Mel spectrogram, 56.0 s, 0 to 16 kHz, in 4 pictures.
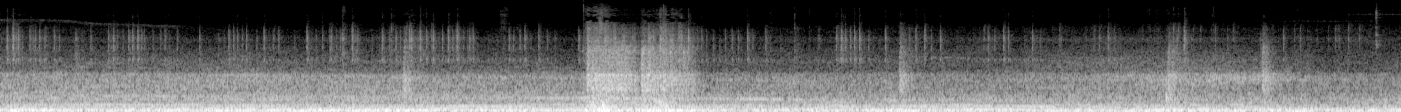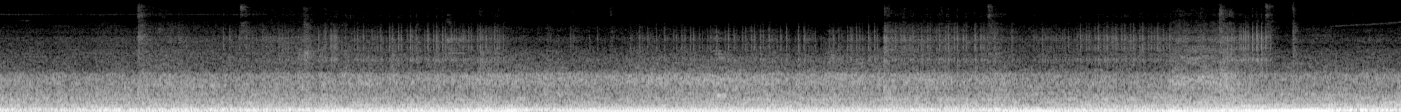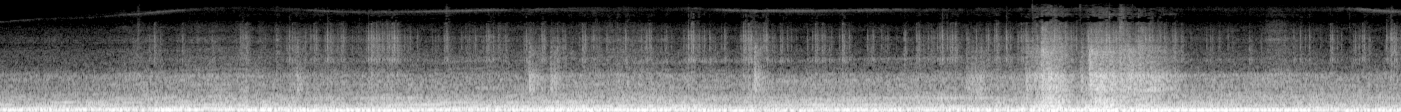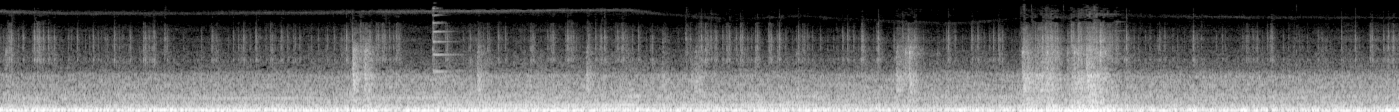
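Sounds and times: bus diesel engine: 0.0s - 56.0s
high whine: 46.3s - 47.2s.

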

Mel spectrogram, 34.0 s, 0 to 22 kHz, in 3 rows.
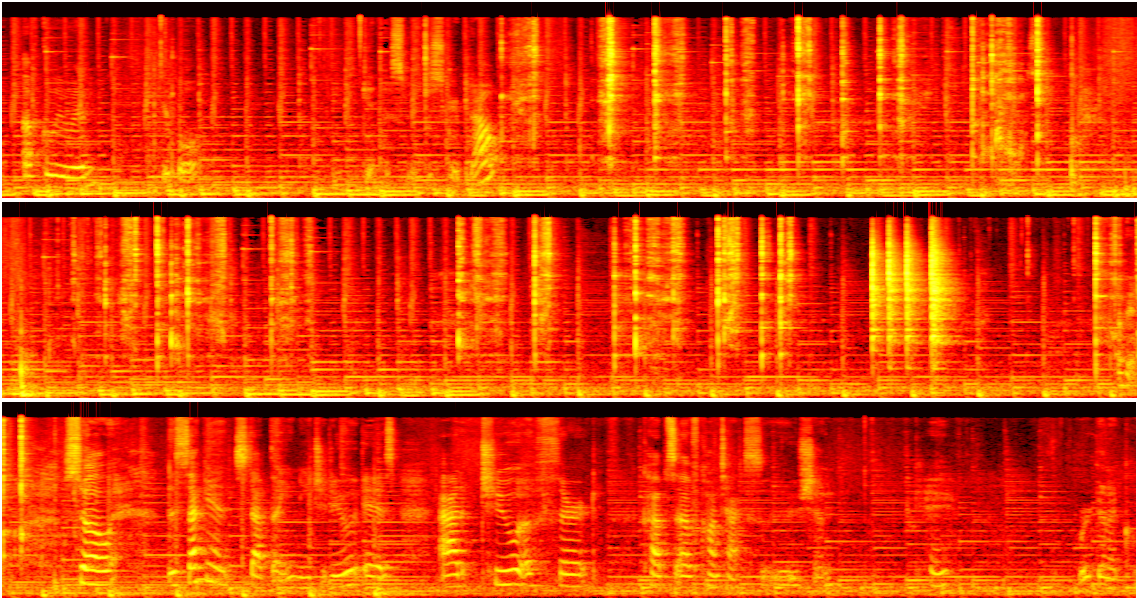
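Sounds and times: metal spoon scraping metal cup: 4.2s - 14.6s, 15.8s - 19.4s, 22.3s - 23.0s.

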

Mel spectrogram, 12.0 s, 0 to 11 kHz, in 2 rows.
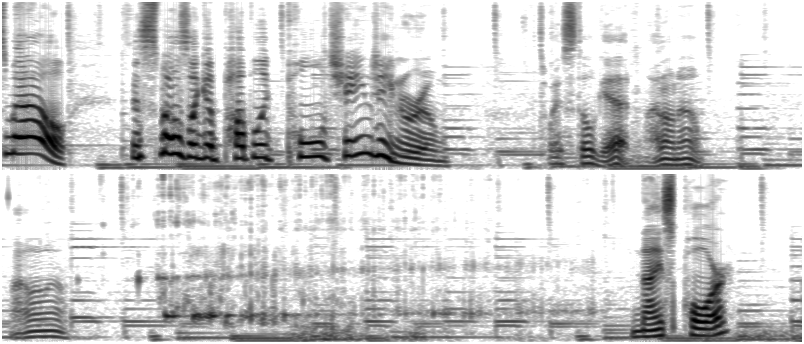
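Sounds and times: instrumental background music: 0.0s - 12.0s
beer pouring into glass: 6.6s - 10.9s.

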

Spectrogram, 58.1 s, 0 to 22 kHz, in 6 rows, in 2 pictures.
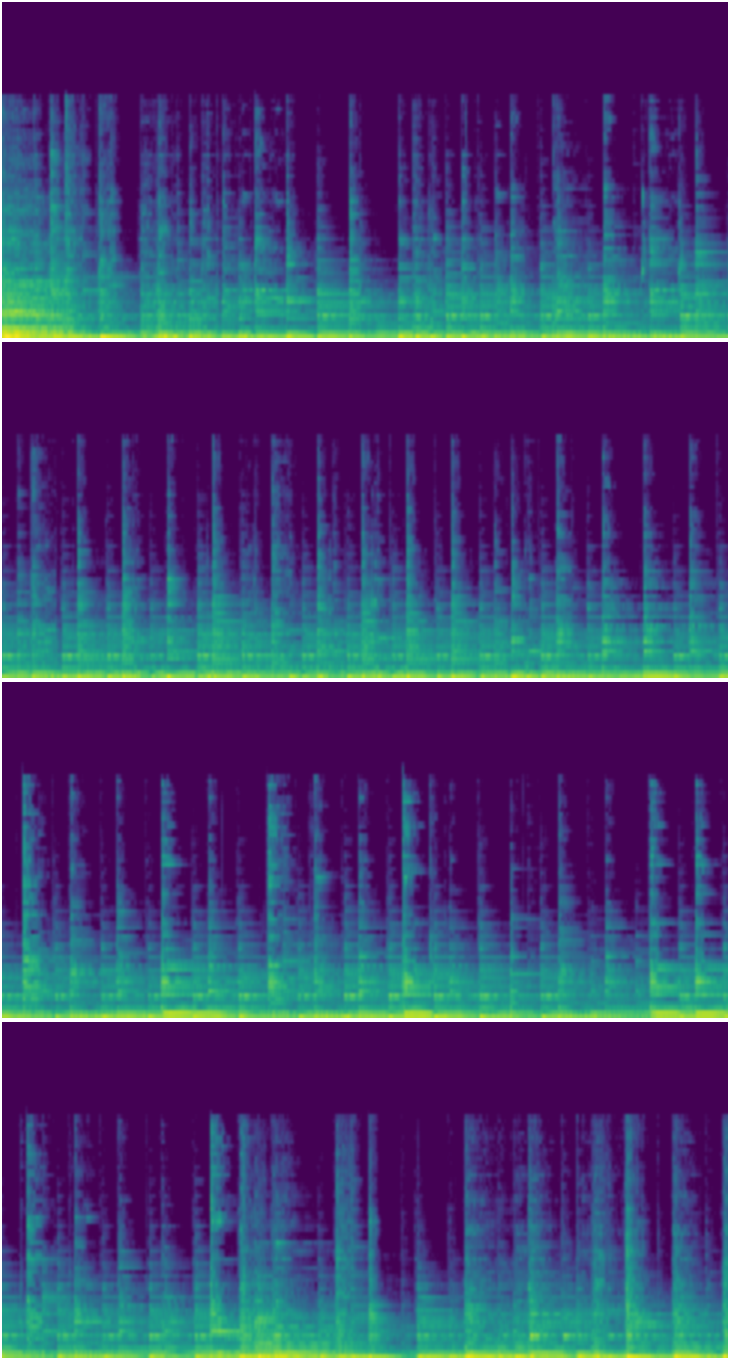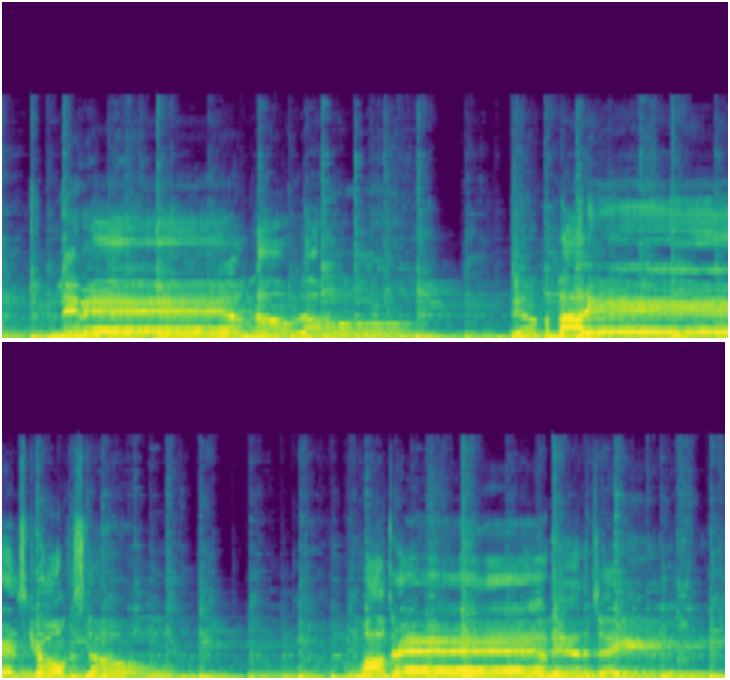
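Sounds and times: acoustic guitar picking and strumming: 0.0s - 58.0s.

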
